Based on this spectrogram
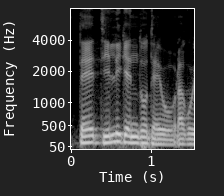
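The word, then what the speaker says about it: De diligendo Deo: 데 딜리겐도 데오라고 읽는 책인데요.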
